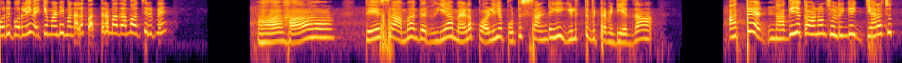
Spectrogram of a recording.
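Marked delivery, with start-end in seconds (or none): 3.6-8.7 low-pitched, plotting inner voice; lowered, calculating musing to yourself; scheming aside. Acted. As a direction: relish a plan to shift blame.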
